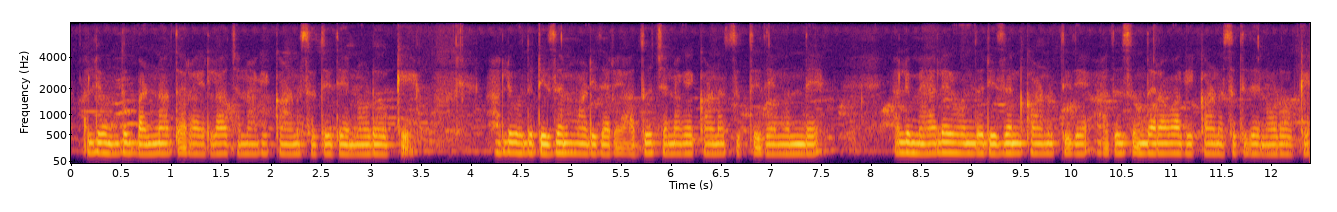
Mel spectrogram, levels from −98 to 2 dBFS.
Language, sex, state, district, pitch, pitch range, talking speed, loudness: Kannada, female, Karnataka, Bellary, 160 Hz, 155-165 Hz, 120 wpm, -17 LUFS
